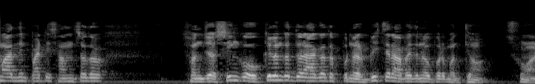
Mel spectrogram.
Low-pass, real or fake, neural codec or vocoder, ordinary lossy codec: none; real; none; none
